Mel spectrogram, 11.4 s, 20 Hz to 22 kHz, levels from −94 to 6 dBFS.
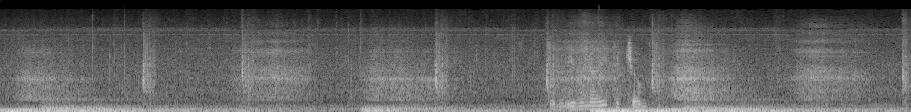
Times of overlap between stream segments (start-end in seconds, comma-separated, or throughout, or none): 7.49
